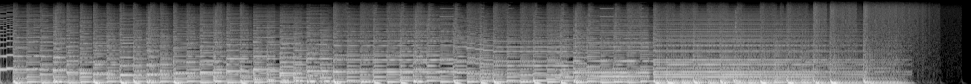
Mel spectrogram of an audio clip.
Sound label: All Clear SFX; Bloodstained: Ritual of the Night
